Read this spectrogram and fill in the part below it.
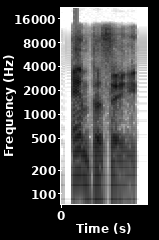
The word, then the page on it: empathy: British English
